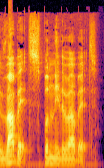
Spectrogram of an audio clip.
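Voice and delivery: usual speaking voice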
